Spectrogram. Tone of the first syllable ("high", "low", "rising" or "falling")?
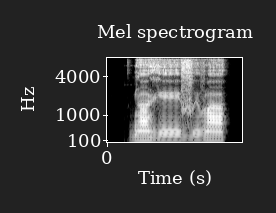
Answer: high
